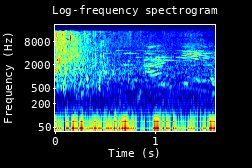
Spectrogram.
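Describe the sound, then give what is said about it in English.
Water splashes and sloshes steadily from a woman swimming in a crowded four-lane pool, with brighter splashy bursts at the start, while a voice murmurs faintly underneath. “Swimming in these waters was part of what I called home.”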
